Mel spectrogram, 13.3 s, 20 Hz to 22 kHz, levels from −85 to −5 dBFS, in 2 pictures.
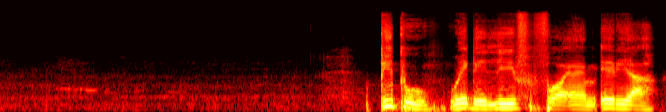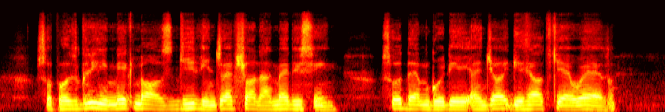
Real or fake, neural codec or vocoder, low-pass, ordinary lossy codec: fake; codec, 32 kHz, 1.9 kbps, SNAC; 14.4 kHz; Opus, 64 kbps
